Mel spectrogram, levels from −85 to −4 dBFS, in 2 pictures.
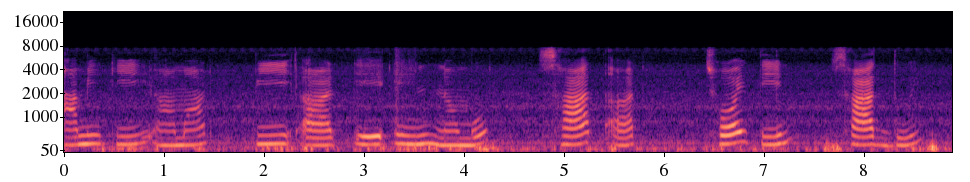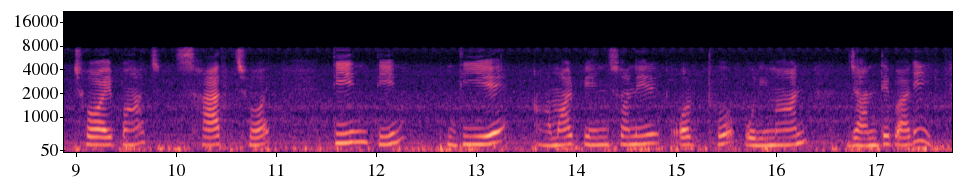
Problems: constant background noise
